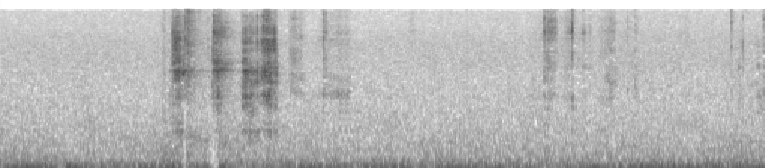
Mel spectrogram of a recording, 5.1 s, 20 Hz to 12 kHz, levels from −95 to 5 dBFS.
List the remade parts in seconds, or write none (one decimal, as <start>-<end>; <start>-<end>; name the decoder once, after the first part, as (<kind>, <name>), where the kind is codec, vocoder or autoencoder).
none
